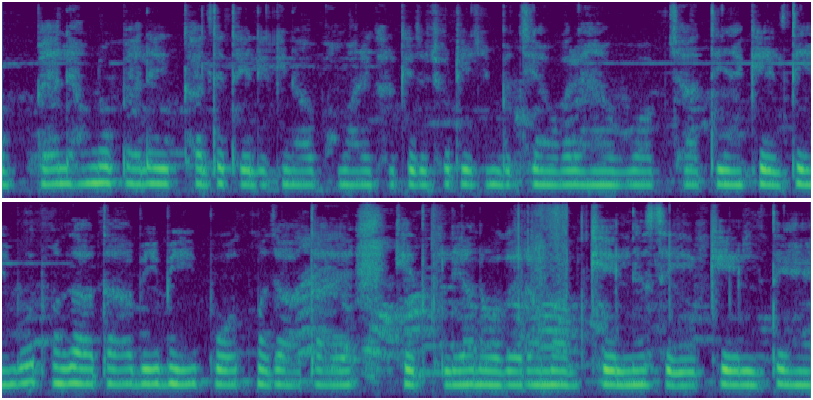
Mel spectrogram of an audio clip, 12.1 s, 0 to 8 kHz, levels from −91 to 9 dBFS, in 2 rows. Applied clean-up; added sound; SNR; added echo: none; none; none; none.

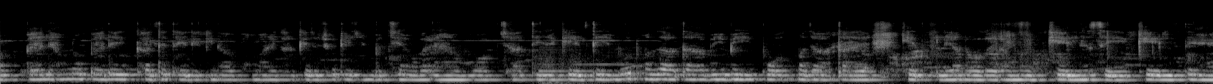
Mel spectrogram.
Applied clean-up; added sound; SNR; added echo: neural separator model SepFormer DNS4.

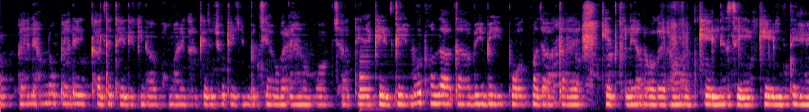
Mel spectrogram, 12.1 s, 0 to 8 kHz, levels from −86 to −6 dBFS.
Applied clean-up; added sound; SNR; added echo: neural mask model DeepFilterNet 3.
